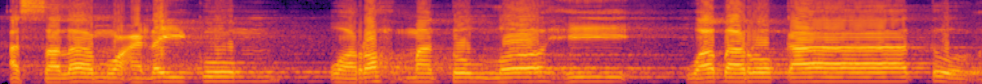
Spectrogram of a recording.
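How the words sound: It imitates an ustadz's greeting.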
